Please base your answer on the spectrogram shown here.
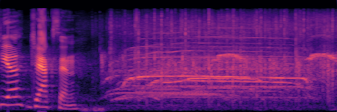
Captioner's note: applause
